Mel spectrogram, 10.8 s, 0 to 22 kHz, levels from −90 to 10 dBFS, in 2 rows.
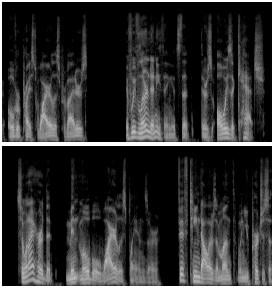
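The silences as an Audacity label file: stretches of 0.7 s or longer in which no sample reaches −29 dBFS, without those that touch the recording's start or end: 1.670000	2.490000	silence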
